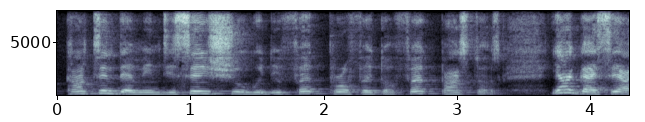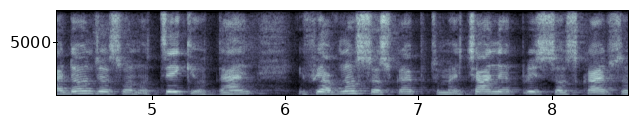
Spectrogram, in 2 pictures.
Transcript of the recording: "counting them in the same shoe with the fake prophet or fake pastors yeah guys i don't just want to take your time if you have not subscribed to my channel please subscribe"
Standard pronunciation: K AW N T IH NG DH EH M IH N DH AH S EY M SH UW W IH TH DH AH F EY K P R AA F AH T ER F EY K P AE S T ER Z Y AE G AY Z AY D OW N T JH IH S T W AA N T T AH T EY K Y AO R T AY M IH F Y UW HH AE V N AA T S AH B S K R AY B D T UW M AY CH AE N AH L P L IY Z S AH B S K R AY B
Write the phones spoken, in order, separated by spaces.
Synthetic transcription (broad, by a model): K AW N T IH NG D EH M IH N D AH S EY M SH UW W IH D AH F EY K P R AA F AH T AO F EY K P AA S T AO S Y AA G AY S AY D OW N T JH IH S T W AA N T T AH T EY K Y AO T AY M IH F Y UW HH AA V N AA T S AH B S K R AY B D T UW M AY CH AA N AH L P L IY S S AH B S K R AY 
